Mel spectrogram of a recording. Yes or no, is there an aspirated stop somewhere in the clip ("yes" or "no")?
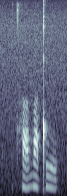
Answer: yes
